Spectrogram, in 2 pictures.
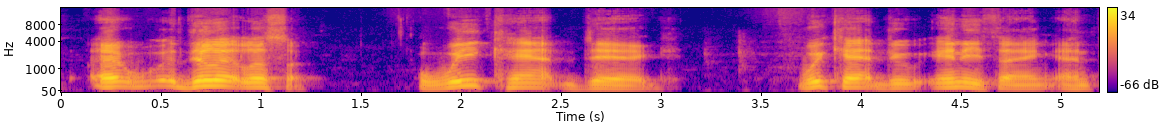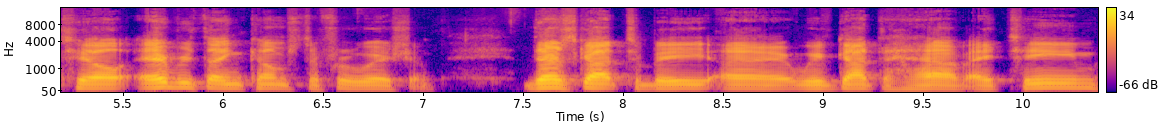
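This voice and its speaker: A man with an Oklahoma accent and medium pitch speaks with big swings in loudness on a very clean recording with a silent background. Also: ordinary pitch variation, moderate pace. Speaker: researcher of the Copper Scroll, guest. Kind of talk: panel interview discussion. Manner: halting, with fillers and repetitions.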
